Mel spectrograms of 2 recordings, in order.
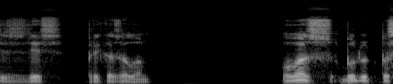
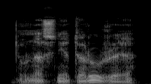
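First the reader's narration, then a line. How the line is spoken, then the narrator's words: Quiet. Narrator (Russian): тихо сказал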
